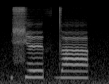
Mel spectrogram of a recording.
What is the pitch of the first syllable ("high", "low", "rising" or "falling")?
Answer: high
